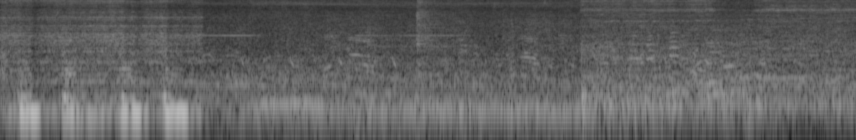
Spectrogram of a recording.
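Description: People chatting over a low hum. The hum pulses about three times a second, holds steady from about two seconds in, and the sound changes about six seconds in.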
